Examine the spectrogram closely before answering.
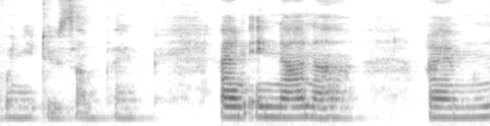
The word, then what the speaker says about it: Inanna: Inanna, pronounced Inanna, was worshipped by the ancient Sumerians.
